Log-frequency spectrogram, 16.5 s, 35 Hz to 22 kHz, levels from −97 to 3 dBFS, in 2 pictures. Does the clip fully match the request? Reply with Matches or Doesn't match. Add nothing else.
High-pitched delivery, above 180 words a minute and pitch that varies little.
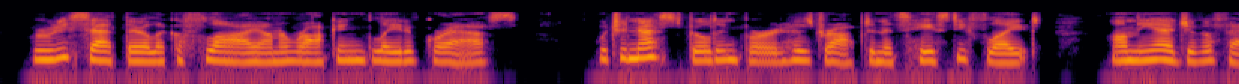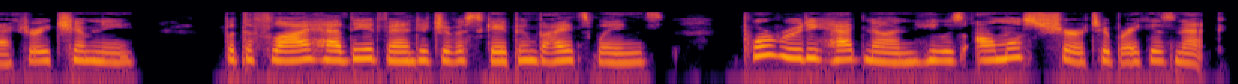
Matches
